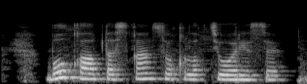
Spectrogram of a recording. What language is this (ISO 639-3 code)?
kaz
